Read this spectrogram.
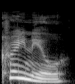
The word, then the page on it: cranial: British English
